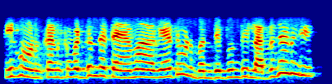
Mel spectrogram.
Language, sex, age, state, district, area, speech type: Punjabi, female, 45-60, Punjab, Patiala, rural, conversation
